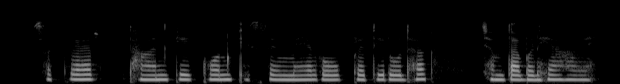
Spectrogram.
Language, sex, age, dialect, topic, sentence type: Chhattisgarhi, female, 56-60, Northern/Bhandar, agriculture, question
